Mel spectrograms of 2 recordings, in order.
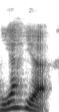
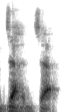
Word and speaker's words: Jahja: anak-anak muda zaman sekarang bukan Yahya tapi Jahja pasti mereka melafalnya Pak jajah bukan payah ya karena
